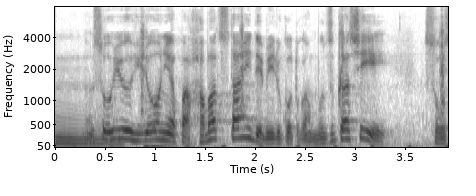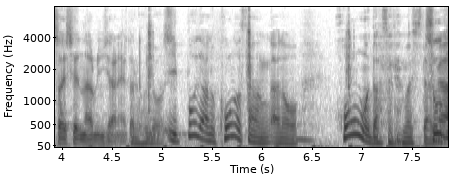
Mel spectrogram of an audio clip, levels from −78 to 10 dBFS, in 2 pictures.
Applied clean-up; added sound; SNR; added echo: none; Clock; 14 dB; none.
